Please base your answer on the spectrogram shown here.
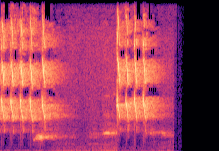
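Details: Oriental white-eye singing, a recording meant for tutoring magpie-robins: two short bursts of quick, sharp, high chirps separated by a brief thin whistle, then the sound cuts off.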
